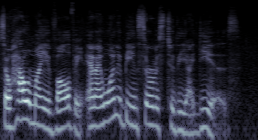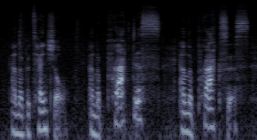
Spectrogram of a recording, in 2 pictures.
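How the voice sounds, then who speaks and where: Loudness swings widely as a woman talks at a moderate pace. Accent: American. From United States. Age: 60s. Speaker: cultural geographer. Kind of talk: interview conversation. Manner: reflective, halting.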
